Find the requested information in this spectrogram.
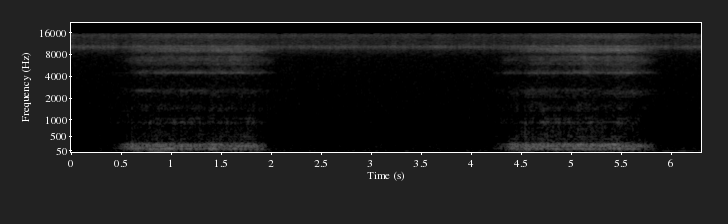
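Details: Snoring: two long, low, rumbling snores about two seconds apart, with quiet pauses between them.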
